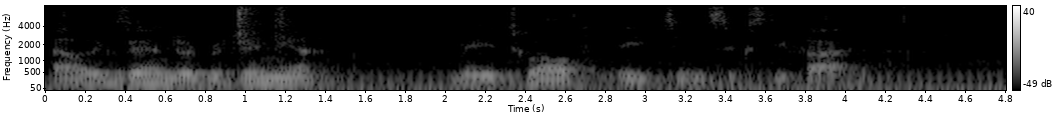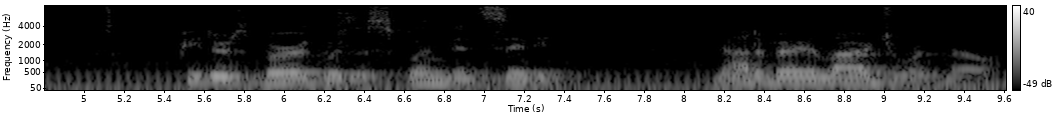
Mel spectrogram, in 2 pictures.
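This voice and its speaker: A man playing a plainspoken twenty-three-year-old Union soldier, reading his affectionate letters home in an unhurried, matter-of-fact way. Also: a little high, mellow, natural voice. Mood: reflective, matter-of-fact. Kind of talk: dramatized reading of historical letters. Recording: faintly noisy live recording with hum.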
